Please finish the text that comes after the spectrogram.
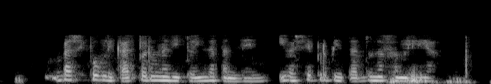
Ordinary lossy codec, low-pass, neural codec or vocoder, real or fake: AAC, 16 kbps; 7.2 kHz; none; real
